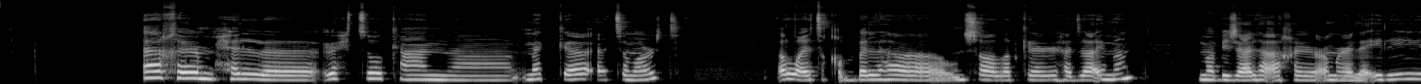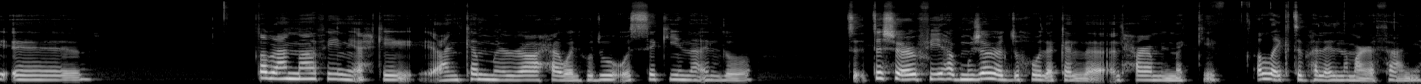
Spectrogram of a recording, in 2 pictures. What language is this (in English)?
Hijazi Arabic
